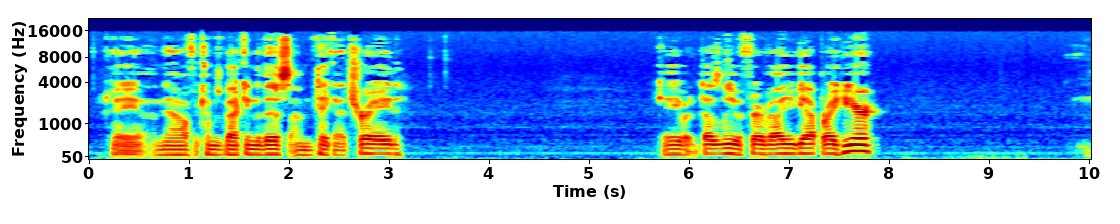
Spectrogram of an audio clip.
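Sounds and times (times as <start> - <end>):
computer mouse click: 3.4 - 3.7.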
